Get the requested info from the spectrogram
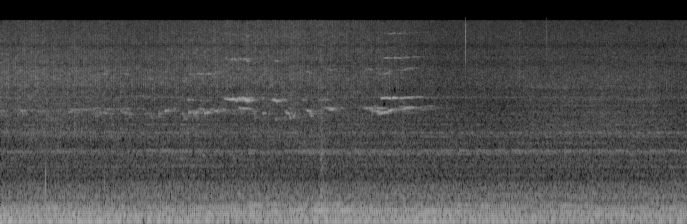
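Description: CSX freight train of empty center-beam flatcars rolling steadily past at a level crossing, a continuous low rumble heard from inside a car. Wheels squeal in high wavering tones between about four and eight seconds in.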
